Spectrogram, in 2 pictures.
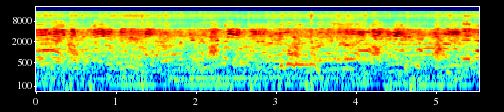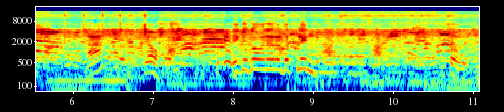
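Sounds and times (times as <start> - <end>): distant children shouting: 0.0 - 11.0.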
